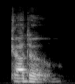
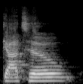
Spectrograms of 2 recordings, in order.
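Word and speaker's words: Gatto: Um I apparently said it wrong when we were off camera, but it's about a cat. Gateau. Gateau. I said Gate. Uh Gateau.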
